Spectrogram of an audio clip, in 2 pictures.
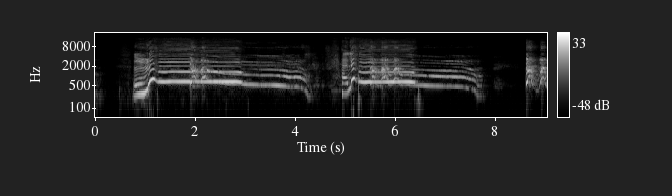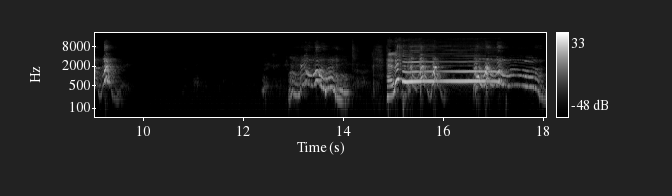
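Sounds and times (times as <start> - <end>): puppy howling: 1.0 - 4.4, 5.1 - 7.8, 12.9 - 14.2, 15.0 - 18.0.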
